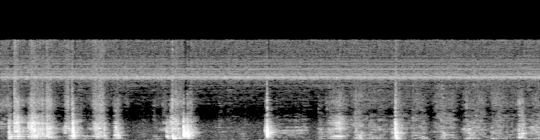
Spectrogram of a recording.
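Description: A small brush and a hand rubbing furniture oil into a carved wooden cuckoo clock case in a run of short strokes. A sharp knock comes about two and a half seconds in, and a smaller one about a second later.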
